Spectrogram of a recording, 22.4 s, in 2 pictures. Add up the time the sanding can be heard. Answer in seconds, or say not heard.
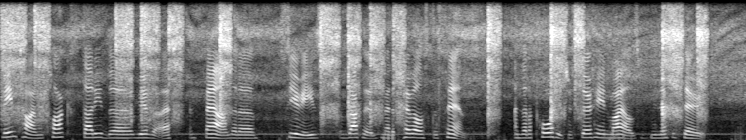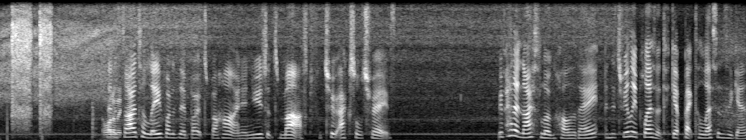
not heard.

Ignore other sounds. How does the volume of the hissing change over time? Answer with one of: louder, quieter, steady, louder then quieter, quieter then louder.
quieter.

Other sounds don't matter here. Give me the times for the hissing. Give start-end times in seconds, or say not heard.
0.0-20.6.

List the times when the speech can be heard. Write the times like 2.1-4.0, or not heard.
0.0-10.8, 12.8-17.1, 18.6-22.3.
